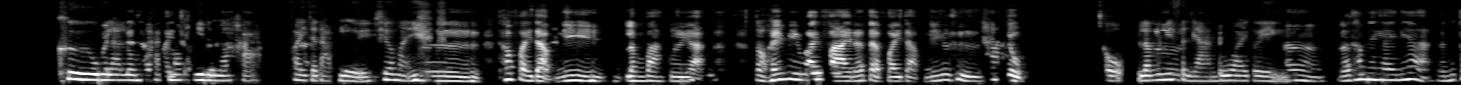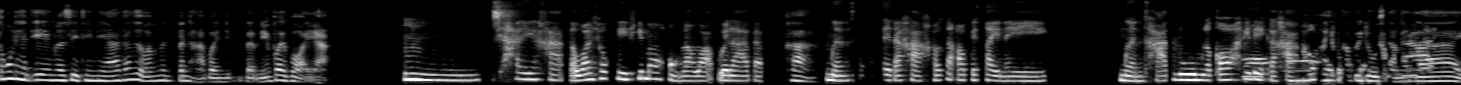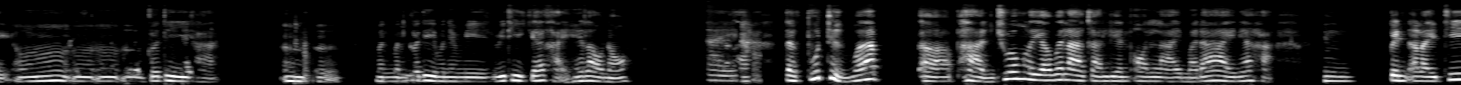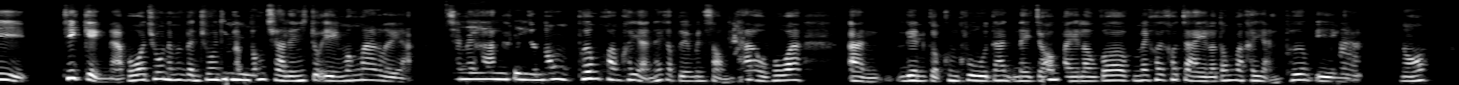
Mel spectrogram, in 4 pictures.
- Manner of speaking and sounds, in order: tapping; distorted speech; other background noise; chuckle; mechanical hum; in English: "คลาสรูม"; static
- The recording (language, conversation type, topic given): Thai, unstructured, การเรียนออนไลน์มีข้อดีและข้อเสียอย่างไร?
